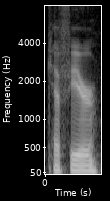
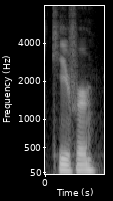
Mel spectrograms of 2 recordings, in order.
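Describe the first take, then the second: First: "Kefir" said keh-FEER; "Kefir" as keh-FEER, matter-of-fact; own pronunciation. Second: "kefir" said KEE-fer; "kefir" as KEE-fer, softly; alternate pronunciation. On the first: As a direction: say "Kefir" with a short first vowel and an ee ending. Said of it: "You pronounce it ke-, kefir?". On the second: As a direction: say "kefir" with a long ee first, ending in -fer. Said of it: "It doesn't matter". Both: Shown as a demonstration.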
